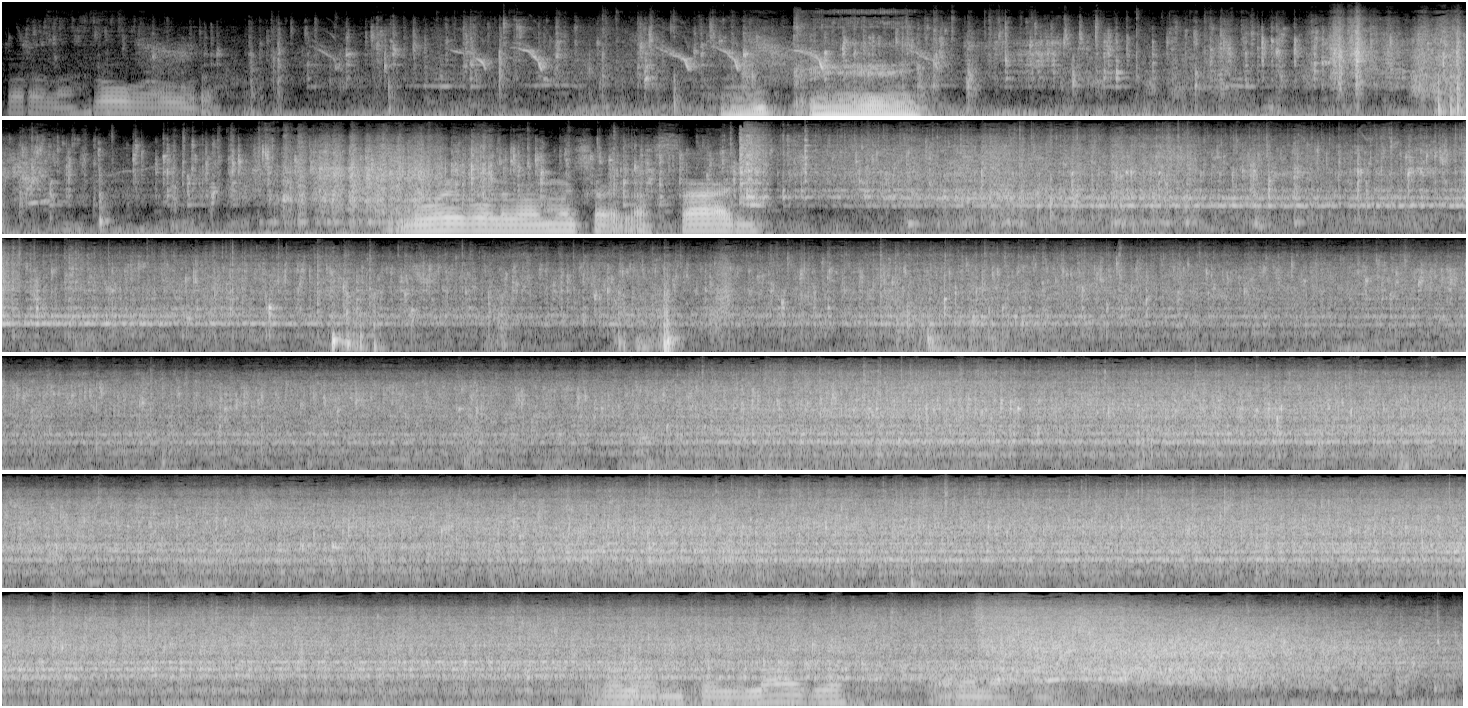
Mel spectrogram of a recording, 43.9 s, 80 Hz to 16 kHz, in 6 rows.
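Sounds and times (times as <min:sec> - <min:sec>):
oil sizzling in a pot: 0:00.0 - 0:43.9.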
